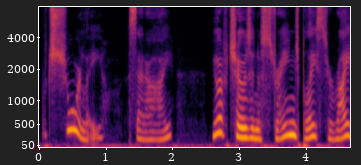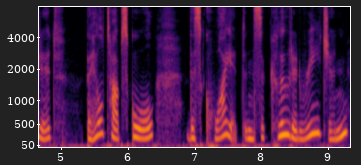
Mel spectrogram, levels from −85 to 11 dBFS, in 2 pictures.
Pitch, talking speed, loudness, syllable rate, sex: 220 Hz, 120 wpm, -18 LUFS, 4.1 syllables/s, female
